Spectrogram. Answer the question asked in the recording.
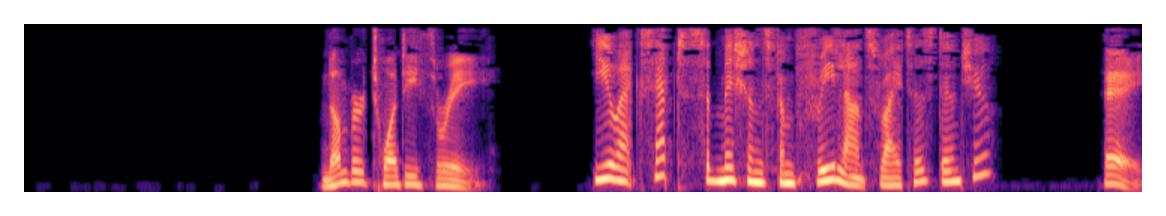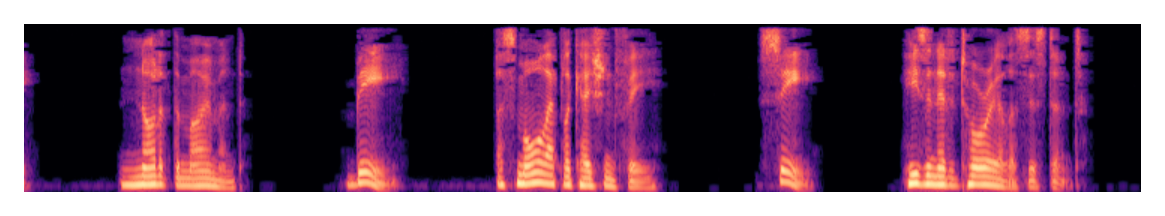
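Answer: A: Not at the moment.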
